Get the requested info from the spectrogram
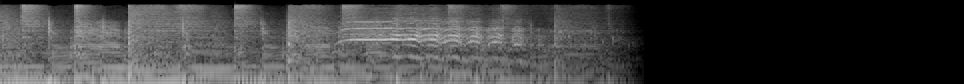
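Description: Rock intro music with a horse whinnying over it from about two seconds in, a wavering call that falls in pitch. The music and the whinny fade and cut off about four seconds in.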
